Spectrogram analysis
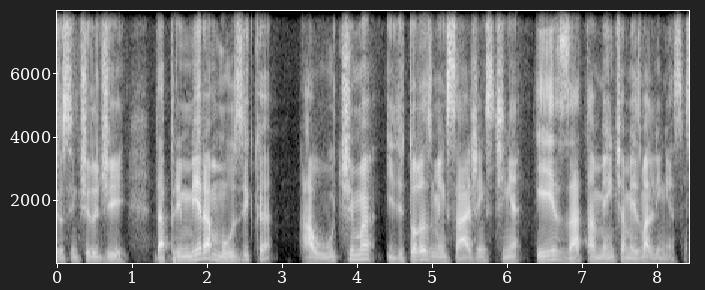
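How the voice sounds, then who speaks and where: A Brazilian man hosting a faith podcast, talking in a relaxed, rambling way with lots of fillers. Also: lowish voice, no echo. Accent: Brazilian Portuguese. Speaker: podcast host. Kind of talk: casual chat.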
